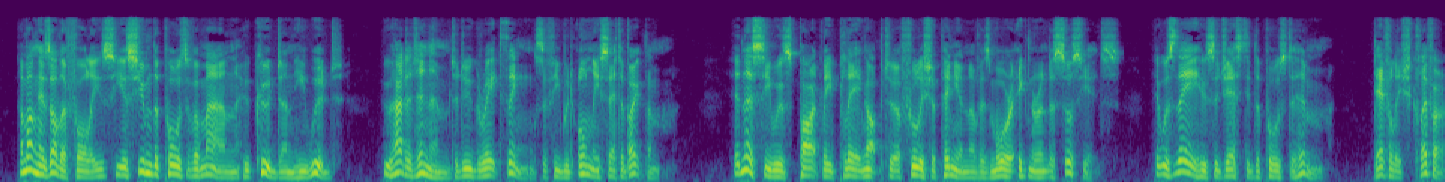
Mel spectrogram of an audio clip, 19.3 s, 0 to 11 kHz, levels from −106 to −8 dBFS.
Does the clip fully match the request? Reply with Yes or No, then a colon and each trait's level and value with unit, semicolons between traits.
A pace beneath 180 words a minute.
No: average, 185 wpm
